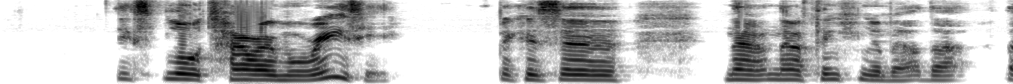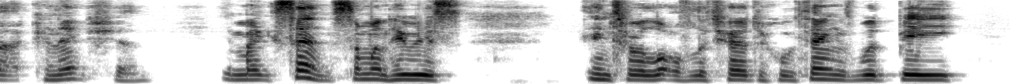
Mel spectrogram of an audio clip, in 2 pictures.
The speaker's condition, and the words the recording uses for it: No condition.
